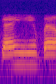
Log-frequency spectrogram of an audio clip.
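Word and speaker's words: كَيْفَ: Ya, Akh Alvin ya, perhatikan kai ya, huruf kaf atau harakat fathah pada huruf kafnya diperhatikan ya, diperjelas. Tidak kei bunyinya ya, seperti kei ya, tapi kai ya, kai.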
